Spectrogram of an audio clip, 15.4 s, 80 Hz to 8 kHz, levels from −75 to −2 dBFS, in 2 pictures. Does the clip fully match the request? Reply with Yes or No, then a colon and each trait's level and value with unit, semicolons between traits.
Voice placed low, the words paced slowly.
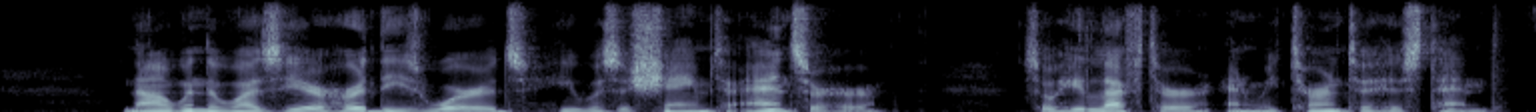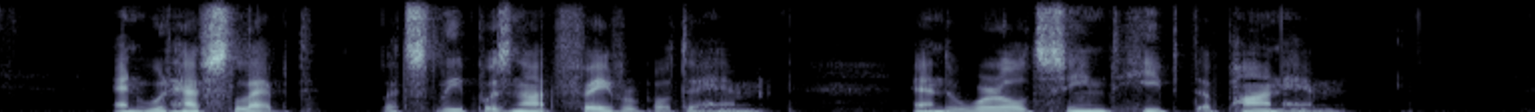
No: low, 105 Hz; average, 155 wpm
